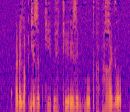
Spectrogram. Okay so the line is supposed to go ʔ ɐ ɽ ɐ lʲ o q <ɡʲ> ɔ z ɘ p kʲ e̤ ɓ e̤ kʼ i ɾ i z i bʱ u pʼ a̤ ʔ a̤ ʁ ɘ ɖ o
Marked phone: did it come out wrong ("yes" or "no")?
no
